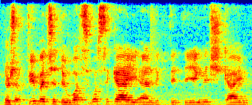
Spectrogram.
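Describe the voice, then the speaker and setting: A man's voice: a little high, fairly even intonation, a little fast. An older man with a Northern Irish accent talking conversationally on a panel, explaining through anecdotes and digressions. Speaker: panelist, academic. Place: bar venue, live audience discussion. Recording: echoey room, background noise, live event.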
